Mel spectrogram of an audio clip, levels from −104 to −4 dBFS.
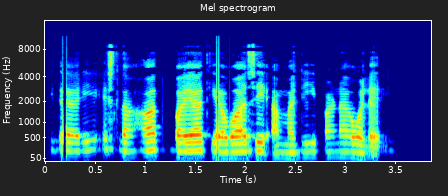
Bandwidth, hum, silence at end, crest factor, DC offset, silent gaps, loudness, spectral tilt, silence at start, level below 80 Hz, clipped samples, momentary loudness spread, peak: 9.6 kHz; none; 0.55 s; 20 dB; under 0.1%; 2.74-2.78 s; -32 LUFS; -4 dB/octave; 0.15 s; -76 dBFS; under 0.1%; 15 LU; -14 dBFS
